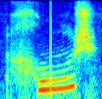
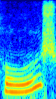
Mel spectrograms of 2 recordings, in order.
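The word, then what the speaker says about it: rouge: you don't say e you normally never say an e on the end of the French word so you write it but you don't say it so what you're gonna write it on your paper but when we say it hoosh we're not going to sound out the e so green was ver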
